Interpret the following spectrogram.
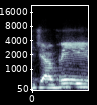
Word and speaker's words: Yahvé: Entonces ahí puede ser Yahvé o Yahweh, pero es lo mismo, ¿no?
